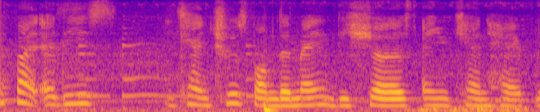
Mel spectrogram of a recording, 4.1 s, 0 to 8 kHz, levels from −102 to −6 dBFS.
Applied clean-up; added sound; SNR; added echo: none; Dog + Electric guitar; 17 dB; none.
